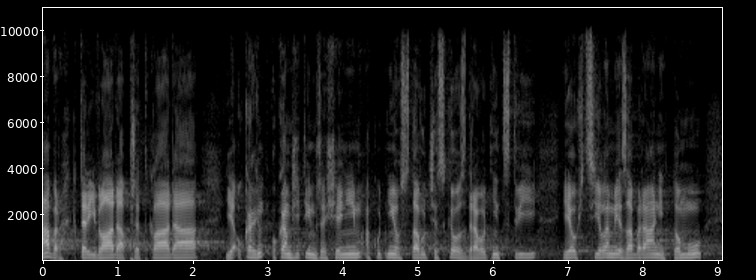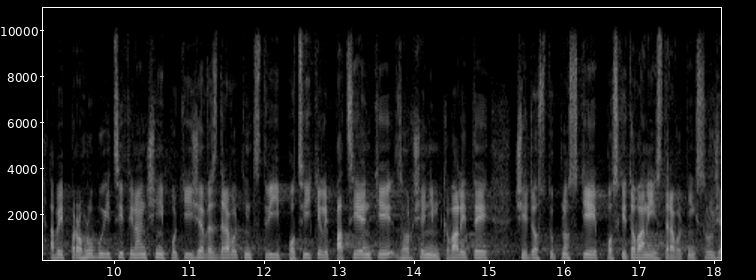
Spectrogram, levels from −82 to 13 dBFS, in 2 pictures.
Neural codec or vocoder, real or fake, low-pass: none; real; 9.9 kHz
